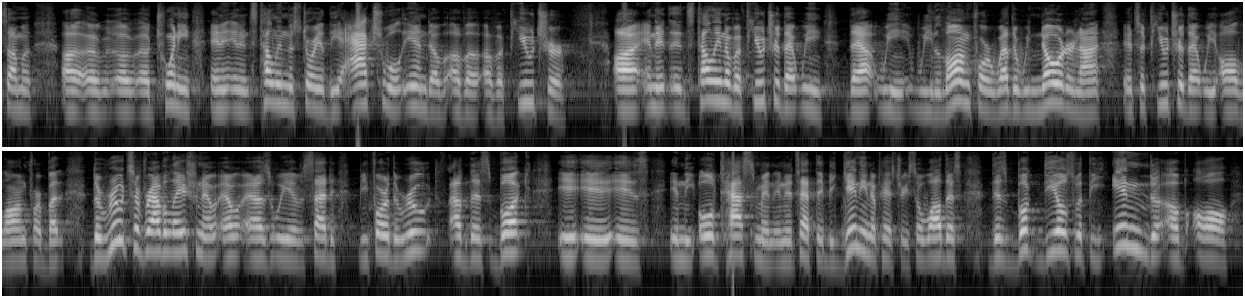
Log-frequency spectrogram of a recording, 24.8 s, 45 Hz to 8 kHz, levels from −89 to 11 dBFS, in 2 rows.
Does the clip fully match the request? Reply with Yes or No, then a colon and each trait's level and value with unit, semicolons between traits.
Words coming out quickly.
Yes: fast, 220 wpm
